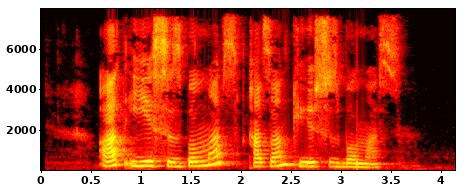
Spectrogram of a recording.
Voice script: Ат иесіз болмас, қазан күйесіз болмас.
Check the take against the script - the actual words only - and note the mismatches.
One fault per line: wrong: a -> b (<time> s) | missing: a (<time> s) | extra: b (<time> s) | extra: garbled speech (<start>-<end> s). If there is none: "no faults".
no faults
